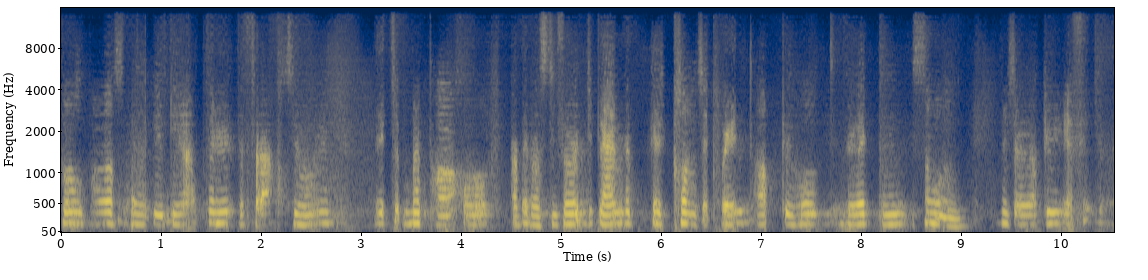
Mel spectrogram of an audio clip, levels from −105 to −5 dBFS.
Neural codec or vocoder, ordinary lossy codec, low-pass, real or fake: codec, 44.1 kHz, 0.9 kbps, DAC; none; 14.4 kHz; fake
